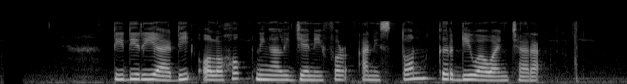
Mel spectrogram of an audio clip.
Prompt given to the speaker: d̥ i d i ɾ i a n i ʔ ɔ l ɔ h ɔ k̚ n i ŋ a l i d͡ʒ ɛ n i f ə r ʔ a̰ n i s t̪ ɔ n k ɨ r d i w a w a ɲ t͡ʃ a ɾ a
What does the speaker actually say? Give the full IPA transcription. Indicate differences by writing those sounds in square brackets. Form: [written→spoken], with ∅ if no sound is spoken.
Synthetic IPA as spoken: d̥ i d i ɾ i a [n→d] i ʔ ɔ l ɔ h ɔ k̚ n i ŋ a l i d͡ʒ ɛ n i f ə r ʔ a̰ n i s t̪ ɔ n k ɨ r d i w a w a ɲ t͡ʃ a ɾ a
